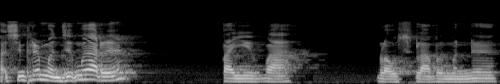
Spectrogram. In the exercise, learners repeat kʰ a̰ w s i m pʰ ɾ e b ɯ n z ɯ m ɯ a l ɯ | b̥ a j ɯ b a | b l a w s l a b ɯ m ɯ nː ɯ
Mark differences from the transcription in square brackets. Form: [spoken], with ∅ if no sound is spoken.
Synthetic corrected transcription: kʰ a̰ [∅] s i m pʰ ɾ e [m] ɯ n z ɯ m ɯ a [ɾ] ɯ | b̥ a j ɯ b a | b l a w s l a b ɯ m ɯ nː ɯ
